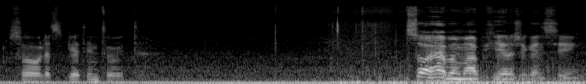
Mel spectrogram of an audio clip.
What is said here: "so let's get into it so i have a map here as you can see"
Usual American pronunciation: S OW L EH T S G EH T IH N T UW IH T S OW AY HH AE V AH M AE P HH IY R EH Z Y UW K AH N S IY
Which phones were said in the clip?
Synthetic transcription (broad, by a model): S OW L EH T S G EH T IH N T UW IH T S OW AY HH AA B AH M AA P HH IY R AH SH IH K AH N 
